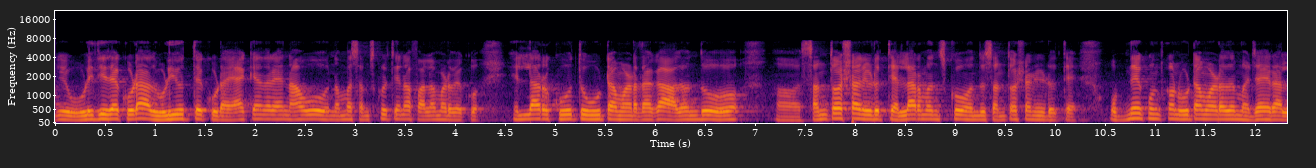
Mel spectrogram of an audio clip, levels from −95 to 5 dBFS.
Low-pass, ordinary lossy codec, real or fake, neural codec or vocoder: 7.2 kHz; none; real; none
